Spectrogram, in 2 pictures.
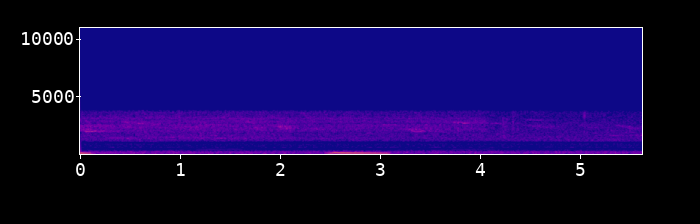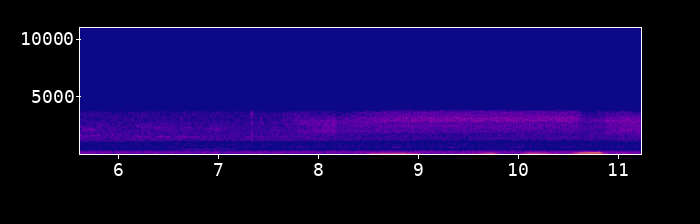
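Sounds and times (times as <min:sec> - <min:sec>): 
faint constant hum: 0:00.0 - 0:11.2
Blue-billed curassow Crax alberti producing low droning booms: 0:02.5 - 0:03.2, 0:08.2 - 0:11.2.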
